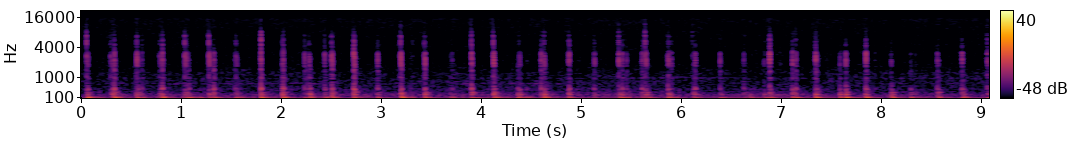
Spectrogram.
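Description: Long fingernails of both hands tap across a flat wooden chess board with inlaid squares. The result is a quiet, rapid, uneven stream of short, dry clicks with bright tips over a steady low rumble.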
